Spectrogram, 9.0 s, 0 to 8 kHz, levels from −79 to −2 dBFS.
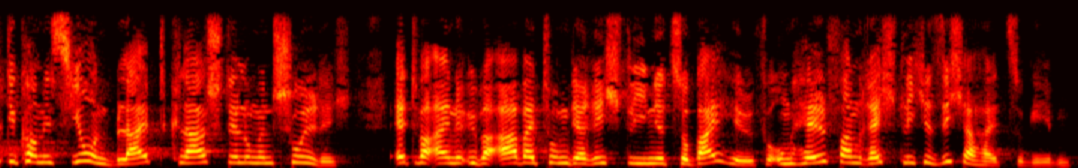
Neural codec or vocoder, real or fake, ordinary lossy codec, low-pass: none; real; none; 7.2 kHz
